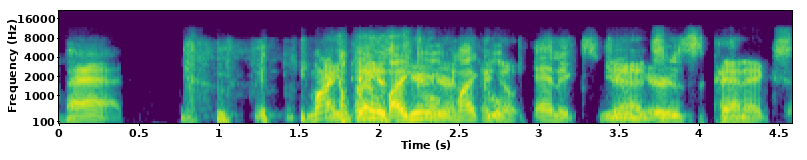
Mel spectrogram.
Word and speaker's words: Penix: Yeah, Penix, not. I said that. Michael Penix Jr. No, you said penis. That's an X. Sometimes the X is pronounced with an S.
